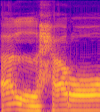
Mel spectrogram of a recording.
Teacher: Contohnya awalnya alharami karena kita wakaf dibaca dengan mim yang disukunkan sebelumnya ada huruf mad yaitu huruf alif. Maka alharam. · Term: mad arid sukun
